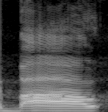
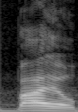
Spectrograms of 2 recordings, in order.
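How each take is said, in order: First: "Baal" with a broad ah, like "bahl"; alternative pronunciation. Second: "Baal" said like "bail"; "Baal" with an ay vowel, as in "bailed"; preferred pronunciation. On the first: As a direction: say "Baal" with an open ah vowel. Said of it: "Some people go Baal". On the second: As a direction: say "Baal" to rhyme with "sail". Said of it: "I say it's Baal because he bailed". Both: Shown as a demonstration.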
